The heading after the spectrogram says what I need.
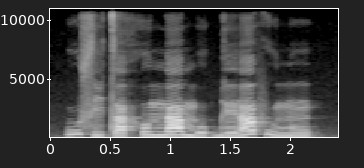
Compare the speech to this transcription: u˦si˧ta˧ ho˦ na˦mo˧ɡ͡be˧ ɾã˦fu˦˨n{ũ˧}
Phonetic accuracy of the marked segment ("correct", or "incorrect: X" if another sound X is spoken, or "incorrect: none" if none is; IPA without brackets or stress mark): correct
